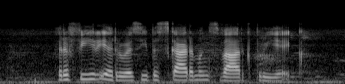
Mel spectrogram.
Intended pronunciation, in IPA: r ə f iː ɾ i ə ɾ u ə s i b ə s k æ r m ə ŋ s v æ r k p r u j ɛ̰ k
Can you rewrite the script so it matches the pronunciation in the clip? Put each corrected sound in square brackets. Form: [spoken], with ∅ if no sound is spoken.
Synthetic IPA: r ə f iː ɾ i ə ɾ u ə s i b ə s k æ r m ə ŋ s v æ r k p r u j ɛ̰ k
